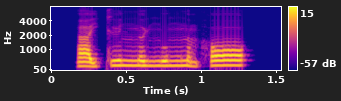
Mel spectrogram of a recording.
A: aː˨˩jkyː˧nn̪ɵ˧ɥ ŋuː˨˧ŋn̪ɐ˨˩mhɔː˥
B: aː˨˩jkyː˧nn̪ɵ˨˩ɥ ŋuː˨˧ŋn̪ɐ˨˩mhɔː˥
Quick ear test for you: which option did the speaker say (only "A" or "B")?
A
